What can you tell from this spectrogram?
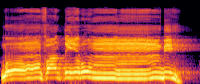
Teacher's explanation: iqlab itu membalik suaranya dari tanwin atau Nun menjadi mim mati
